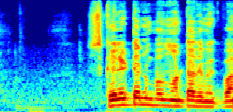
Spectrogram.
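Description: An elderly man speaks calmly and loudly into a microphone.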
